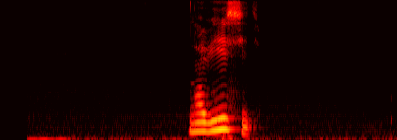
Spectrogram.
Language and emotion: Russian, neutral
